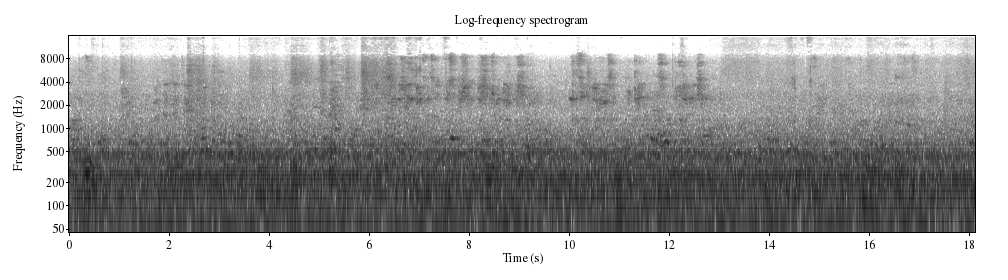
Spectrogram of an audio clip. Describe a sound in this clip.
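A man chews and smacks his lips.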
